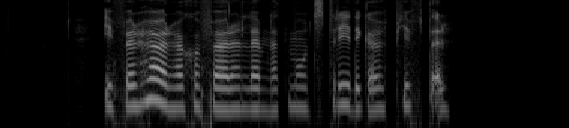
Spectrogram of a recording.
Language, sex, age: Swedish, female, 27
